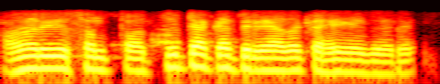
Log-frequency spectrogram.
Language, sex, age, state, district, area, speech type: Kannada, male, 45-60, Karnataka, Belgaum, rural, conversation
